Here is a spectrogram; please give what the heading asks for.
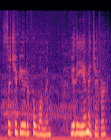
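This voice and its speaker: An actress playing a kindly, matter-of-fact hospital nurse in an audio drama, gentle and practical. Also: female voice, medium pitch, fairly even intonation, fast talker, a little hiss or hum, lightly acted, poor audio. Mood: gentle, businesslike.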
